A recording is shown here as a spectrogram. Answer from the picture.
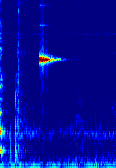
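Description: A single high-pitched electronic chirp, loud and clear, about a second in, fading out over half a second.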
